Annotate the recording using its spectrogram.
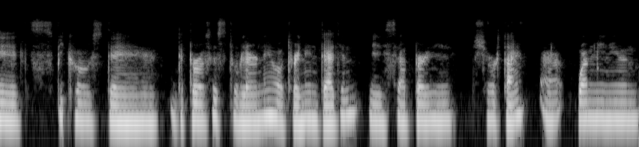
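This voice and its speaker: In a non-native accent, a man speaks at a very slow pace in a somewhat breathy medium pitch with monotone, flat intonation. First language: not English. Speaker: programmer. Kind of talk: tutorial. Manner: halting, many fillers and repeats.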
